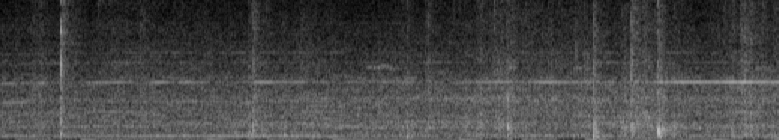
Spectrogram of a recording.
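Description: Vacuum attachment fitted to a woodworking tool sucking sawdust, a steady motor whine with a low droning hum and repeated rising low pulses, close and continuous with no talk.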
